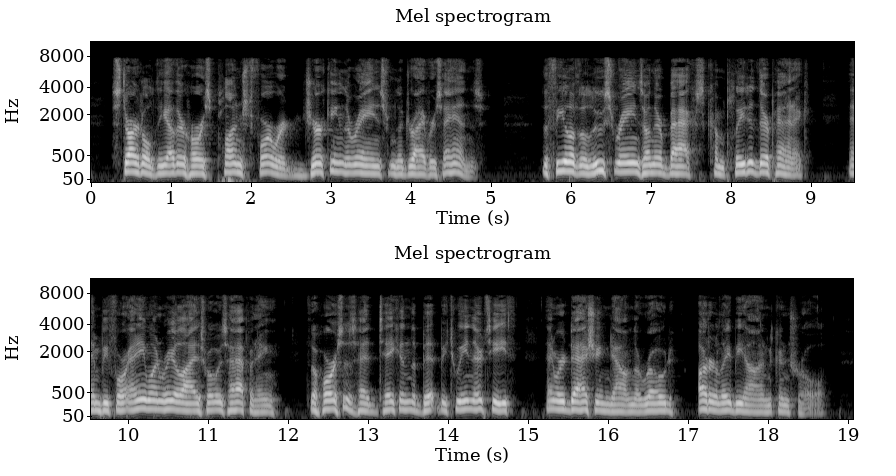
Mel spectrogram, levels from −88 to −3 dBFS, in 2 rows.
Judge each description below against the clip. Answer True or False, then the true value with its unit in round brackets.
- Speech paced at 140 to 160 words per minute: True (155 wpm)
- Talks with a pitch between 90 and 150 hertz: True (140 Hz)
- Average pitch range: True (3.3 semitones)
